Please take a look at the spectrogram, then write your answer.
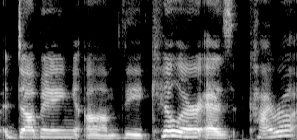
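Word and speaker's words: Kira: um the killer as kyra i believe is how you say it um k-i-r-a and so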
